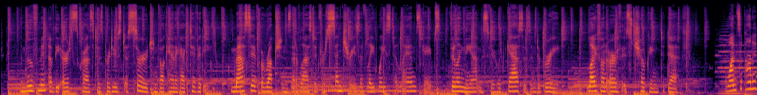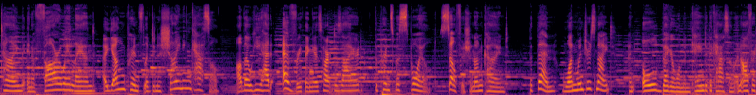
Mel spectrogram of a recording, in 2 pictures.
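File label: American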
